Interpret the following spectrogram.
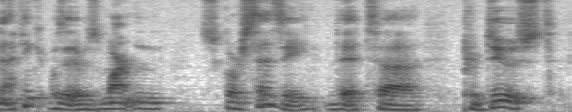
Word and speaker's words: Scorsese: But the original script of and I think it was Martin Scorsese that produced. Scorsese.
